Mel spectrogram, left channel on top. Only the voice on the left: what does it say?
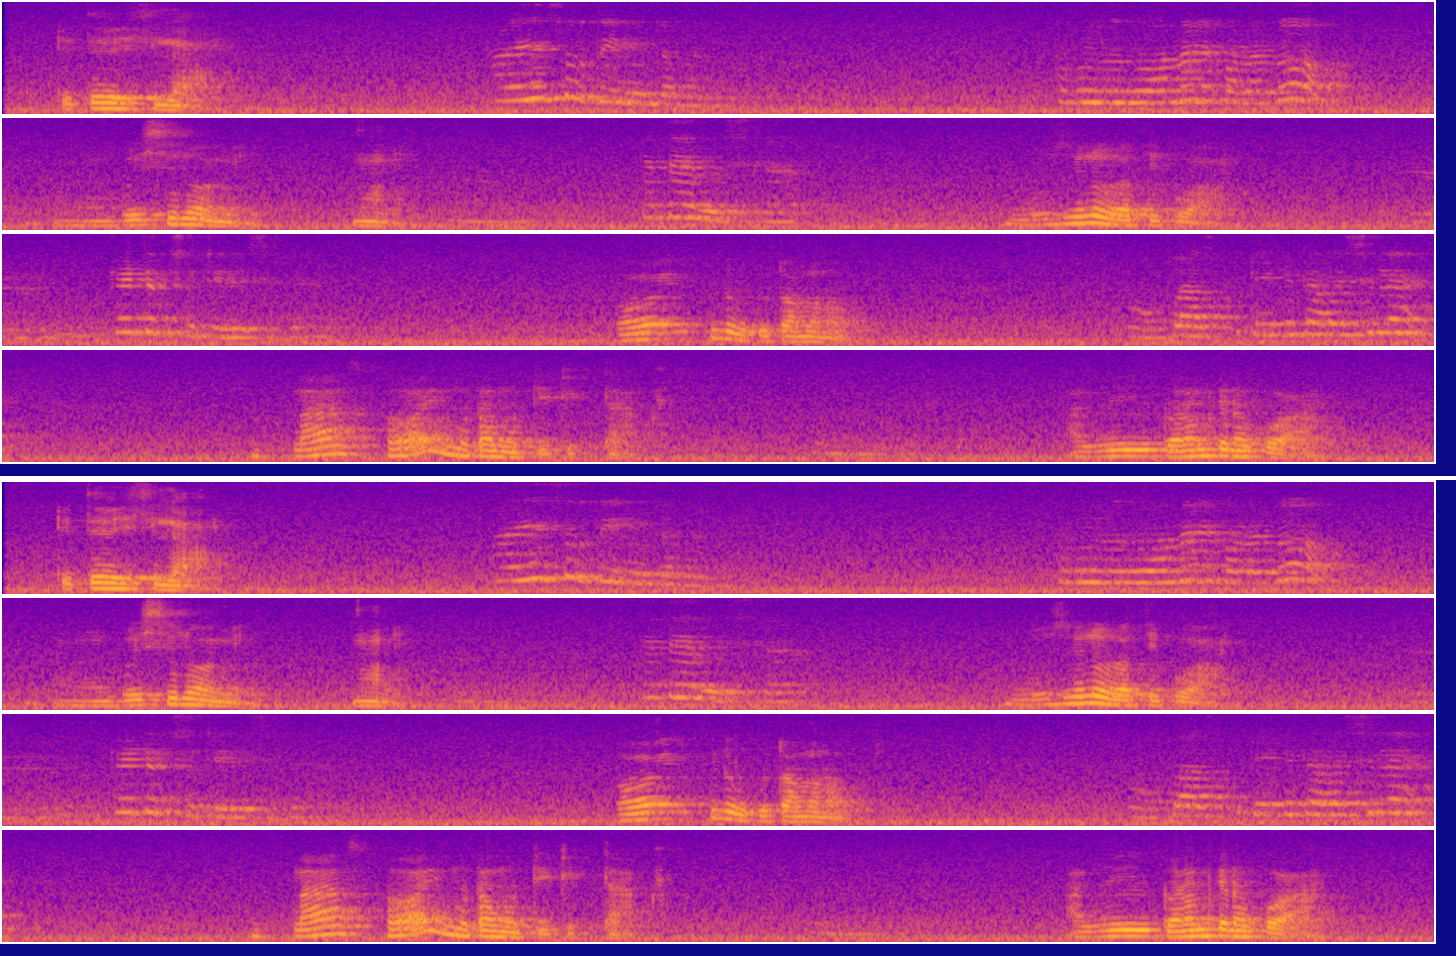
আহিছোঁ তিনিটা মানত। তুমি যোৱা নাই কলেজত?
উম কেতিয়া গৈছিলা?
উম কেইটাত ছুটি হৈছিলে?
অ ক্লাছ গোটেইকেইটা হৈছিলে?
উম।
